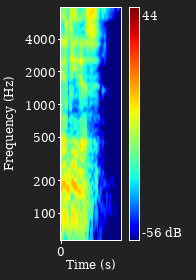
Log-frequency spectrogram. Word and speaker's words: Adidas: Only Americans say Adidas. – Well, I'm saying Adidas.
